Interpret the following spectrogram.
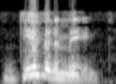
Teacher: the only big change comes from the t's being pronounced as DS and this happens because the T's fall between two vowel sounds if you remember in American pronunciation when T is fall between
